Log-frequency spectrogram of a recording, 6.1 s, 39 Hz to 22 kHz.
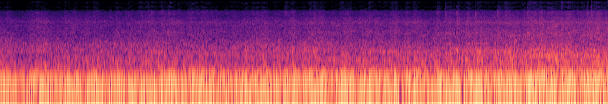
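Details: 1972 VW Super Beetle air-cooled flat-four restarting after a trickle-charged battery and a run, no pedal pumping needed: deep, steady, even idle with no knocks or misses; healthy idle.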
